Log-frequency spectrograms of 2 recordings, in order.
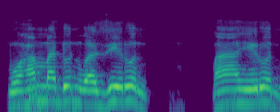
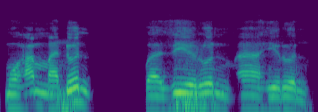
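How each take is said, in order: First: There is no pause after the first word. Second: There is a pause after the first word. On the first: The speaker calls it wrong. "itu kurang pas" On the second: The speaker calls it right.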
